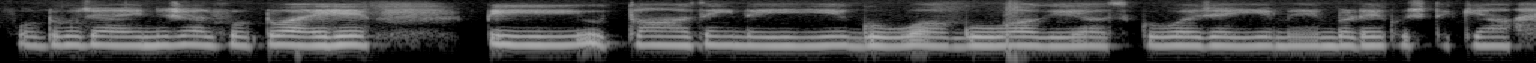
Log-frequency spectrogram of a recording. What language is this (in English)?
Dogri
